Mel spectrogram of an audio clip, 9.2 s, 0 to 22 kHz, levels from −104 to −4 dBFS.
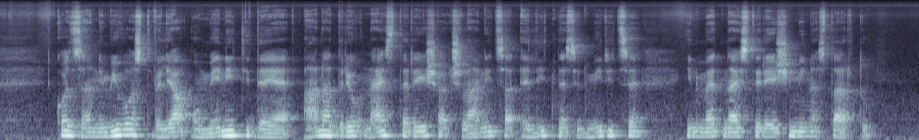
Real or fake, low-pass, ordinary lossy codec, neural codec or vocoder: real; none; none; none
